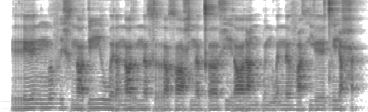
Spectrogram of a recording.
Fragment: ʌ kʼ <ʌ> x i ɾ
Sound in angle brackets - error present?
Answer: yes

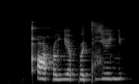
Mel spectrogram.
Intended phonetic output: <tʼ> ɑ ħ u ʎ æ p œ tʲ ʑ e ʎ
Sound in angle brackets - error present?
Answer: yes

